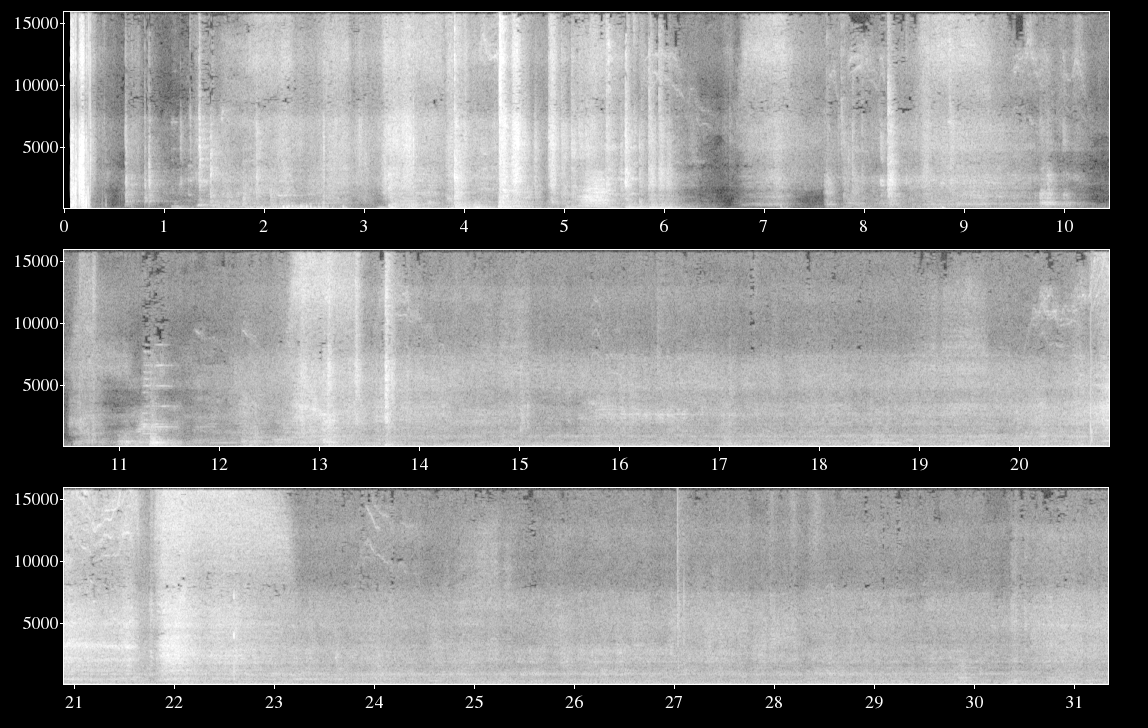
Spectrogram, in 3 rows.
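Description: Knocks and clunks of an elevator's manual swing landing door and cab being opened and closed. Then, from a little under halfway through, a steady low hum as the IFMA T151 traction elevator car travels upward, with a brief rush of brighter noise near two-thirds of the way.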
